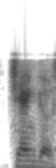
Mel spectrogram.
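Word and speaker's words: Django: him Unchained uh yes Jango style the D is silent um you are going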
